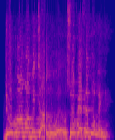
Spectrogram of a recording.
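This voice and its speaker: A man with an Indian accent teaching English informally, repeating phrases slowly and often checking that learners understand. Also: very high-pitched, lively intonation. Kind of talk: informal spoken lesson. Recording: roomy echo, slightly dull sound.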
